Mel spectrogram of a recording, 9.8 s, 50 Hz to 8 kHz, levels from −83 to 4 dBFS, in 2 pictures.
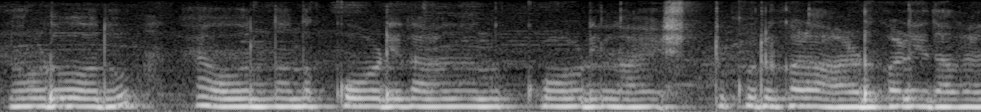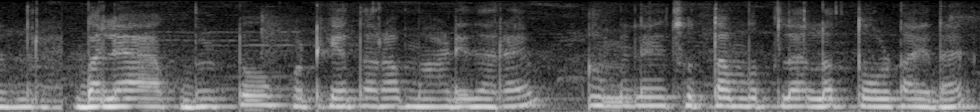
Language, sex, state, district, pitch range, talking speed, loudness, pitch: Kannada, female, Karnataka, Dharwad, 200-210 Hz, 120 wpm, -18 LUFS, 205 Hz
